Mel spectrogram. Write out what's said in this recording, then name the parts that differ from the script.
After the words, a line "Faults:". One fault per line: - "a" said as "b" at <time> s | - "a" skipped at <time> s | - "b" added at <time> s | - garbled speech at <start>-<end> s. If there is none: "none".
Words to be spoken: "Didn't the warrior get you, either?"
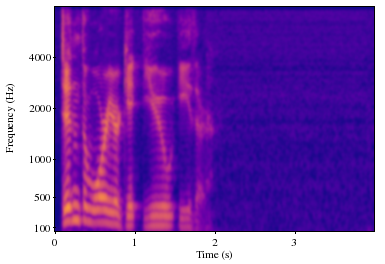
"Didn't the warrior get you, either?"
Faults:
none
